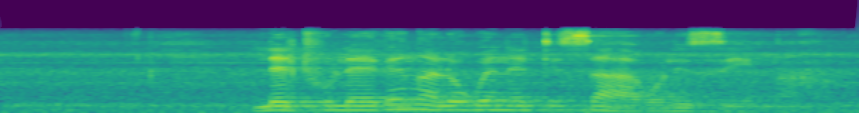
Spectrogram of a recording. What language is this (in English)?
Swati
